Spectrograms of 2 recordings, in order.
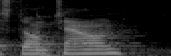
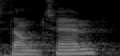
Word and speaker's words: Stumptown: So last week we had, I said Stumptown. My roommate said it's Stumpton, but it's spelled Stumptown, Stumptown.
